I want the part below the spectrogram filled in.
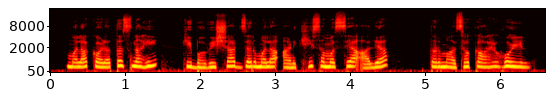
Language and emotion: Marathi, fearful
